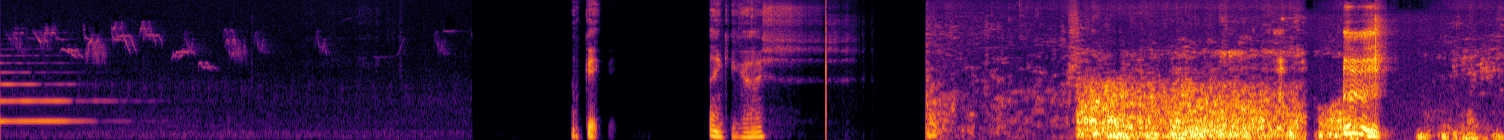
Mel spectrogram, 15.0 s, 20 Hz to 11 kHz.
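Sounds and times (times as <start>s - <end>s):
speech: 5.8s - 6.1s, 7.1s - 7.9s
heavy thunder rumbling from a passing storm: 9.3s - 15.0s.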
